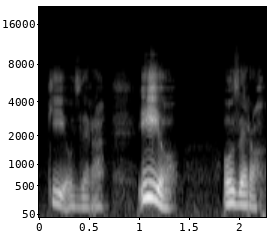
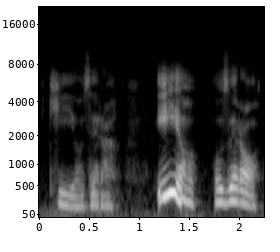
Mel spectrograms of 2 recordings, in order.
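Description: First: From steady to shouted defiance; building defiance. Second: Shouted back. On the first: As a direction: question held level, then IO bursts out loud. She repeats her defiant motto. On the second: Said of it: "gridai a mia volta". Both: Acted.

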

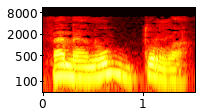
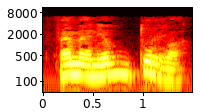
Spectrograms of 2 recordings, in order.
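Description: First: فمن اضطر with a damma joining the nūn. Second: فمن اضطر with a kasra joining the nūn. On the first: Teacher demonstrates Qalun's reading, damma on the nūn. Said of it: "فتصير هكذا". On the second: Teacher recites the usual reading, kasra on the nūn. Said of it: "قرأ قالون كلمتي". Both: Shown as a demonstration.

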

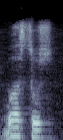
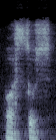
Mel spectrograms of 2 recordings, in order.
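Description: First: Said in the usual way. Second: A soft, hissed swear under the breath; hissed curse. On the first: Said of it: "A hangja elmosódott volt". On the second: Acted. Mia hisses a curse as the danger dawns on her, soft and sharp. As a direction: spit it out low and quiet, through the teeth. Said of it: "sziszegte Mia".

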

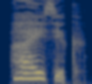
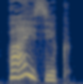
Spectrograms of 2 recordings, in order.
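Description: First: Breathy moan. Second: High startled cry of a name; indignant exclaim. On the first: Moaning his name in passion. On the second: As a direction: cry his name in shock. Outraged as he strips her. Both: A narrator's reading.

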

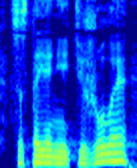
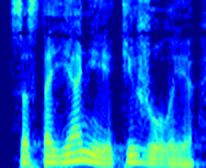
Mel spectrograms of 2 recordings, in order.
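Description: First: Said in the usual way. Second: Состояние тяжёлое spelled out slowly, every syllable weighted; slow it down as if to a fool; Состояние тяжёлое dragged out, heavy stress on Состояние; stressed repeat. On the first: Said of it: "Вы не поняли. Состояние тяжёлое". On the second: Acted. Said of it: "Вы не поняли".

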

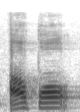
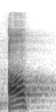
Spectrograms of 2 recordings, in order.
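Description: First: أط with a bouncing release; qalqala bounce. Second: أط closed, no release; stopped taa. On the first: Teacher demonstrating qalqala on taa. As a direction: let أط echo. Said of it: "يقول". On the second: Teacher contrasting a closed taa. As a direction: shut أط. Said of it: "بدلًا من أن يقول". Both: Shown as a demonstration.

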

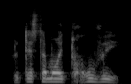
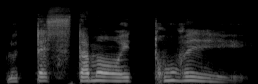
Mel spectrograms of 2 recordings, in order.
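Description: First: Said in the usual way. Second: High loud shout, slow, stretching out testament; the priest shouting the news louder to reach Walberg; as loud as he can. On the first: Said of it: "répéta". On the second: A narrator's reading. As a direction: call it out at the top of his voice. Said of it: "d'une voix aussi élevée qu'il put".

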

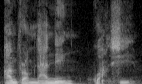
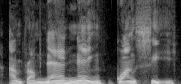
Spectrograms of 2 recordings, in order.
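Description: First: 南宁，广西 in native Mandarin tones; standard Mandarin names. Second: Chinese place names in a foreigner's accent; higher, slow, foreign-accented 南宁，广西. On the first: Teacher models standard Chinese pronunciation of 南宁，广西. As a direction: say 南宁，广西 as a Chinese speaker would. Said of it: "直接讲标准的声音". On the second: Teacher mimics how foreigners say 南宁，广西, foreign accent. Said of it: "如果要学这个外国腔". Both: Shown as a demonstration.

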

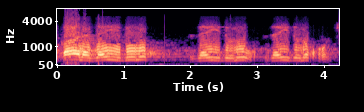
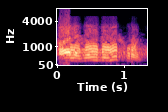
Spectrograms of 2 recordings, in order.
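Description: First: زيد said as zaydun, with a damma linking it into اخرج (zaydunukhruj); slow, careful demo of زيد اخرج with the nun voweled u; tanween with damma. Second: زيد said as zaydin, with a kasra linking it into اخرج; tanween with kasra. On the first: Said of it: "بضم". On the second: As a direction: say قال زيد اخرج with the nun of زيد voweled i. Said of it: "بالكسر". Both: Shown as a demonstration.

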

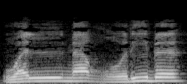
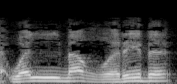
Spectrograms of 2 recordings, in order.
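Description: First: والمغرب with a full i under the ra, very slowly; slow careful والمغرب with a clear ri; correct full kasra. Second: والمغرب with the ra tilted toward e, slowly; slow walmaɣreb with a leaning ra; wrong imala. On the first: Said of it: "بكسر الراء كسرا كاملا". (والمغرب بكسر الراء كسرا كاملا) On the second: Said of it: "هذا لا يصح". (والمغرب براء ممالة، نطق خاطئ) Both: Shown as a demonstration.

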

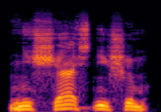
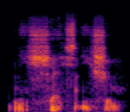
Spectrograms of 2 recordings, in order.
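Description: First: Несчастнейшим voiced and slow, falling at the end; voiced lament. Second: Slow, breathless whisper of несчастнейшим; whispered despair. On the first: Spartacus repeats his misery to Valeria, slow voiced lament. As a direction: give несчастнейшим full voice, slow and mournful. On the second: Acted. Spartacus tells Valeria he will be miserable, whispered. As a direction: breathe несчастнейшим out slowly, almost voiceless. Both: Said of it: "дрожащим голосом".

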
